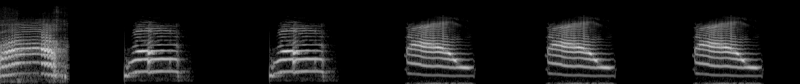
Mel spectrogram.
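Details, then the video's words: Male cat in heat calling loudly: six meows about every one and a half seconds, opening with a harsh, rough cry, then two short clipped meows and three longer ones that drop in pitch toward the end. "Male Cat Calling Female | Male Cat In Heat Sounds | Male Cat Mating Call | Cat Heat Sound"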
